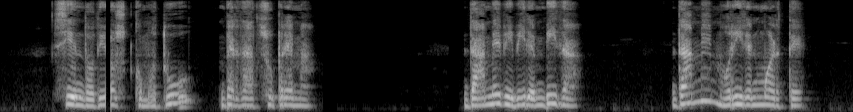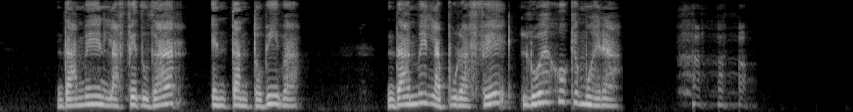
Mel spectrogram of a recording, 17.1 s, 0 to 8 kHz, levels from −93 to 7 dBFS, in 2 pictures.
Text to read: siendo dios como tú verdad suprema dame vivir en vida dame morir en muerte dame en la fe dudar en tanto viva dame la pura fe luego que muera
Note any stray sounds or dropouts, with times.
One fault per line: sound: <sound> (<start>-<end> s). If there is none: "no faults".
sound: dropout (1.0-1.1 s)
sound: laugh (15.3-16.1 s)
